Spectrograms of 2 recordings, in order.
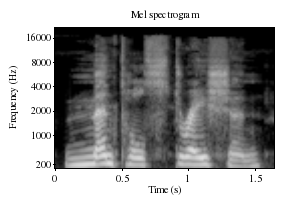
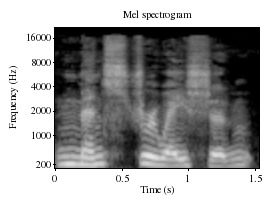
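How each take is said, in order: First: The word has an extra 'mental' sound inside. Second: The word is said in its usual form. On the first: The speaker calls it wrong. "pronounces it mentalstration" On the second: The speaker calls it right. "not menstruation"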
